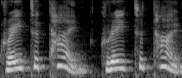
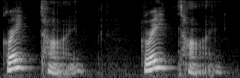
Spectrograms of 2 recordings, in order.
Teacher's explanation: great의 T와 time의 T가 사실 유사도 아니고 같은 소리예요. 그러면 그걸 한 번만 발음하시면 돼요.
